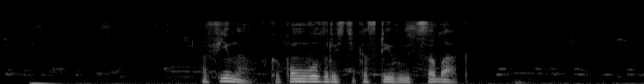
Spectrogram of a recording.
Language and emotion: Russian, neutral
